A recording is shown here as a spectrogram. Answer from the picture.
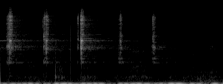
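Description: Whole nutmeg grated on a small hand-held nutmeg grater, in quick, even rasping strokes at about three a second.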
